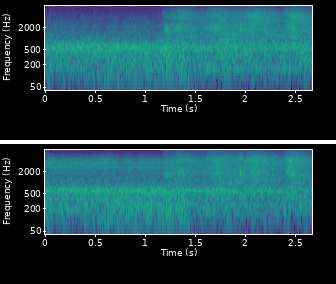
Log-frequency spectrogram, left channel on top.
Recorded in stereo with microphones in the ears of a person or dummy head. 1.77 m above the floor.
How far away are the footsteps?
About 2.5 m.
